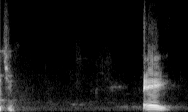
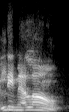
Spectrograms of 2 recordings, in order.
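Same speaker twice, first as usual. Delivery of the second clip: mock annoyed plea; 7 semitones higher than usual. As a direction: drag it out like a fed-up friend. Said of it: "I used to be like".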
